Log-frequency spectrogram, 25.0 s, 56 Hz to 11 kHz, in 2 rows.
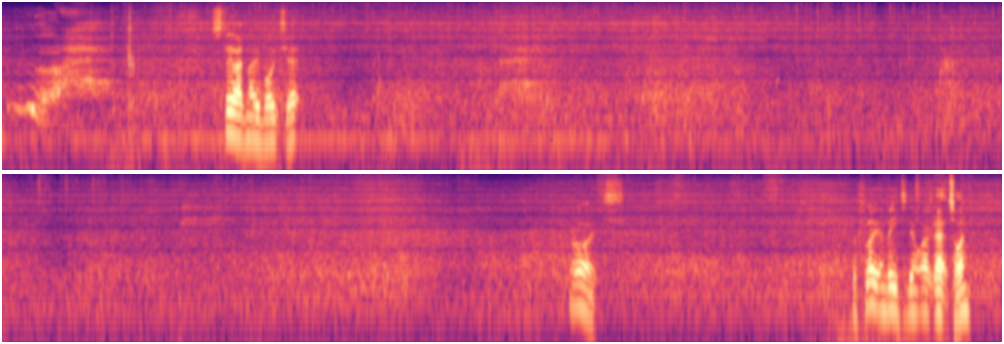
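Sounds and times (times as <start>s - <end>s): small waves washing onto beach: 0.0s - 25.0s
wind on microphone: 22.6s - 24.1s.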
